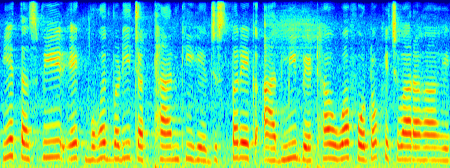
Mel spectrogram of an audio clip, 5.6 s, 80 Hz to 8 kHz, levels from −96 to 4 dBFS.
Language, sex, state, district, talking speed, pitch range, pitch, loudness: Hindi, female, Haryana, Rohtak, 190 wpm, 225-260 Hz, 245 Hz, -16 LUFS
